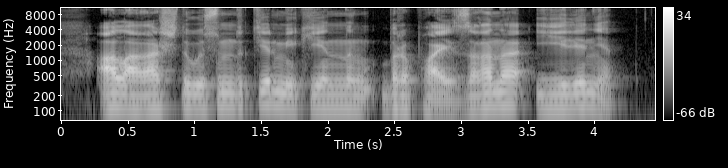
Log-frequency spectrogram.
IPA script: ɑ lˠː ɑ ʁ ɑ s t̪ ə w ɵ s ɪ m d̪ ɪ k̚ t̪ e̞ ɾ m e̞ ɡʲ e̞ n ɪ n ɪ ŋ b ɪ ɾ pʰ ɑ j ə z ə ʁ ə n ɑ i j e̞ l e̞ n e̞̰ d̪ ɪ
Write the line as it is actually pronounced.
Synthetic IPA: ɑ lˠ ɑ ʁ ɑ ʃ t̪ ə w ɵ s ɪ m d̪ ɪ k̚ t̪ e̞ ɾ m e̞ kʲ e̞ n ɪ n ɪ ŋ b ɪ ɾ pʰ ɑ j ə z ə ʁ ɑ n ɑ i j e̞ l e̞ n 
